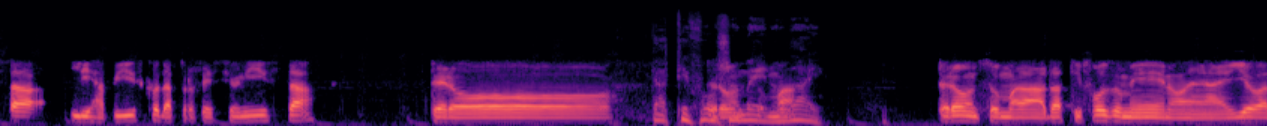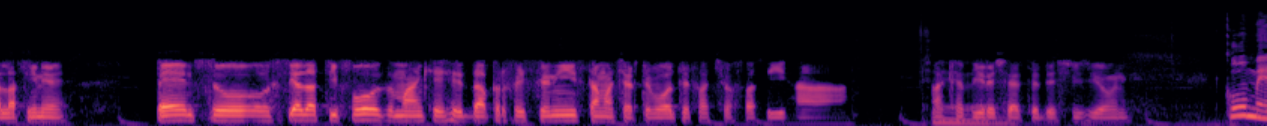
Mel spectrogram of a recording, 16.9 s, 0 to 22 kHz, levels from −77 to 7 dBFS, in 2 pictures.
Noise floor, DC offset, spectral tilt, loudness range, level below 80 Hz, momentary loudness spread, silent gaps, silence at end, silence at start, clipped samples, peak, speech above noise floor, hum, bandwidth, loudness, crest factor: -61 dBFS; under 0.1%; -6 dB/octave; 9 LU; -58 dBFS; 15 LU; none; 0 s; 0.05 s; under 0.1%; -6 dBFS; 36 dB; none; 14 kHz; -24 LUFS; 20 dB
